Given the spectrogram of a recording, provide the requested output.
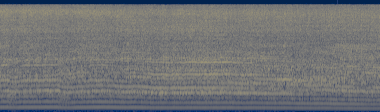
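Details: Chainsaw running on old stored boat and chainsaw gas blended with new non-alcohol fuel, cutting wood: a steady high buzz holds even pitch, dropping only slightly as the chain bites. Normal running under load.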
